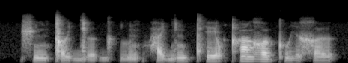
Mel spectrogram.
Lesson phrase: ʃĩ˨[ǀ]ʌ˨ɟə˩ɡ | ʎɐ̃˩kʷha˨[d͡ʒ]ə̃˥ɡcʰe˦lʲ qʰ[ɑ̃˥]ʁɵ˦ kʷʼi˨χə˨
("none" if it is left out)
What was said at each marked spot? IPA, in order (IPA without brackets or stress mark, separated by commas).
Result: ǀ, ɟ, ə̃˥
